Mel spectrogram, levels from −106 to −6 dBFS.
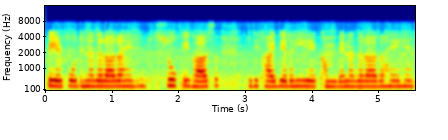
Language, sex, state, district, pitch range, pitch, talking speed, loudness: Hindi, female, Madhya Pradesh, Dhar, 230-240 Hz, 235 Hz, 185 wpm, -16 LUFS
